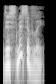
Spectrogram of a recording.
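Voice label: "dismissively", English, British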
